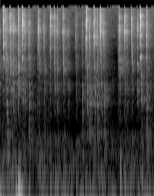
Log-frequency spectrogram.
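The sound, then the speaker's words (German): Computer keyboard typing: a rapid, busy run of many crisp key clicks with a couple of heavier thumps, fairly loud and unbroken, with no talk. “Nein, das ist meine Tastatur und mein Pegel stellt sich doch dauernd von alleine hoch. Und dann klingt die Tastatur, als wäre es hier ein Angriff,”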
